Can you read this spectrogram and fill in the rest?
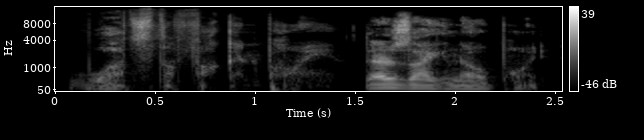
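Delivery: voiceless, deflated whisper; defeated whisper. Real, not acted. Streamer whispering to chat about pointless stream pay, defeated. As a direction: let it sink to a bare whisper.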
